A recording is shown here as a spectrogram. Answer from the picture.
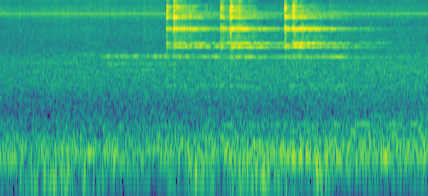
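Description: Altar bells struck about three times from around the middle, ringing with several high clear tones over a low steady hum.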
